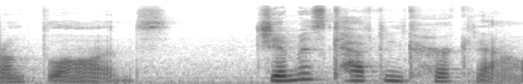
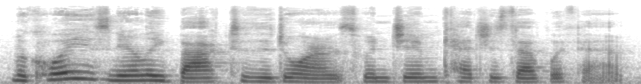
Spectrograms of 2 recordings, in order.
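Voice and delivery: ordinary delivery

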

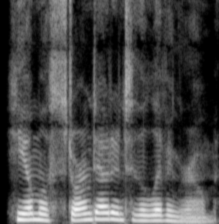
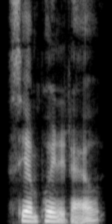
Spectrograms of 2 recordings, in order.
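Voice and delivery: usual speaking voice

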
